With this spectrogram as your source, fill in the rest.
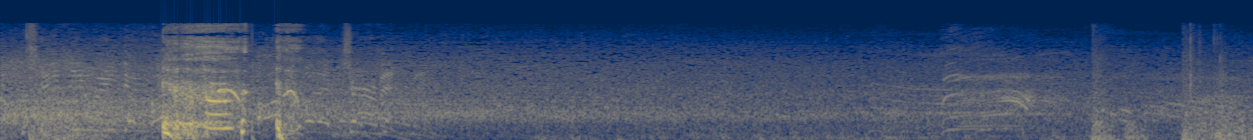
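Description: Heavy thuds of bodies hit a wrestling mat.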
